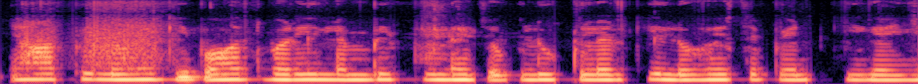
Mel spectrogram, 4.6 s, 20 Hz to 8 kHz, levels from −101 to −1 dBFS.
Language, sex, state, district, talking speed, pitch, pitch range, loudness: Hindi, female, Haryana, Jhajjar, 250 wpm, 185 Hz, 185-190 Hz, -14 LUFS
